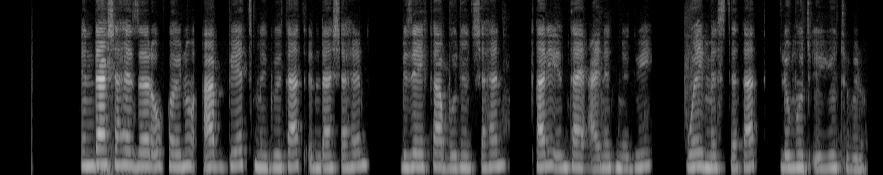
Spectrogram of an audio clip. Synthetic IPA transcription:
ʔɨnd̪aʃaɦɨzɐɾʔukʰo̞jnuʔaβbe̞t̪mɨɡβɨt̪ʰat̪ɨnd̪aʃaɦɨn | bɨzejkʰabud̪ɨnʃaɦɨn | kʰaliɨnt̪ʰajʕajnɐt̪mɨɡβi | wɔjmɐst̪ʰət̪ʰat̪ | lɨmud̪ʔɨjːut̪ʰɨβɨlu

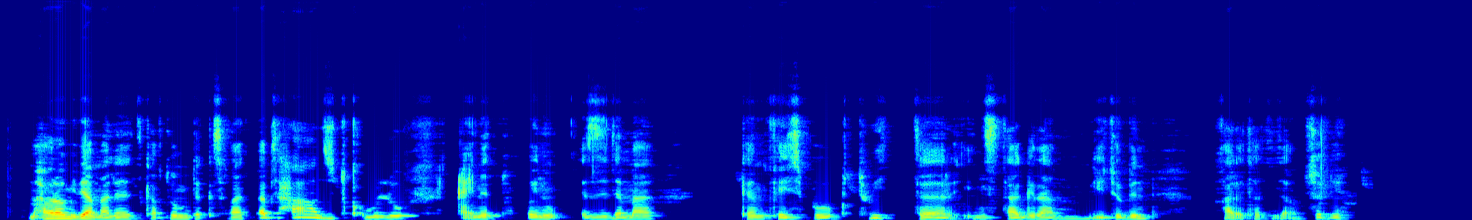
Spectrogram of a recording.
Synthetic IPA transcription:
maħbɐɾawimid̪ijamalɐt̪kʰaβt̪ʰo̞md̪ɐkʼːɨ̥sɐβat̪̚babɨzaħazɨt̪ʰɨ̥kʰʼmɨlːuʕa̰jnɐt̪kʰo̞jnuʔɨzid̪ɨmːa | kʰɐmfejsbukt̪ʰwit̪ʰɐɾḭnst̪ʰaɡɾamjṵt̪ʰubɨn | kʰa̰lʔɐ̰t̪ʰat̪za̰sʼɨlːju

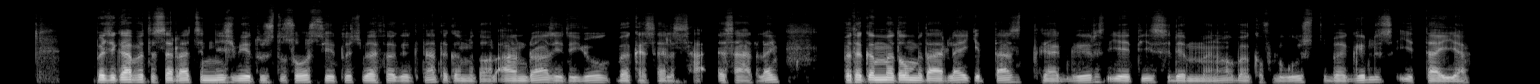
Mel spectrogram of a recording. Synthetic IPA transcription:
b̥əd͡ʒɨkʼabət̪ʰəsərːat͡ʃt̪ʰɨnːɨʃbe̞t̪wʊst̪ʼso̞st̪se̞t̪ʰo̞t͡ʃːbəfəɡəɡt̪ʰat̪ʰəkʼəmːɨt̪ʼəwalʔand̪wasɛt̪ʰɨjːobəkʰəsəlɨsat̪laj | b̥ət̪ʰəkʼəmːət̪ʼəwmɨt̪ʼaɾlajkʼɪt̪ʼːas̬ɨt̪ʰːɨɡaɡɨɾjɛt̪ʼisɨd̪əmːɨnəwbəkʰɨfluwʊst̪ʼbəɡɨlsʼjɪt̪ʰːajːa

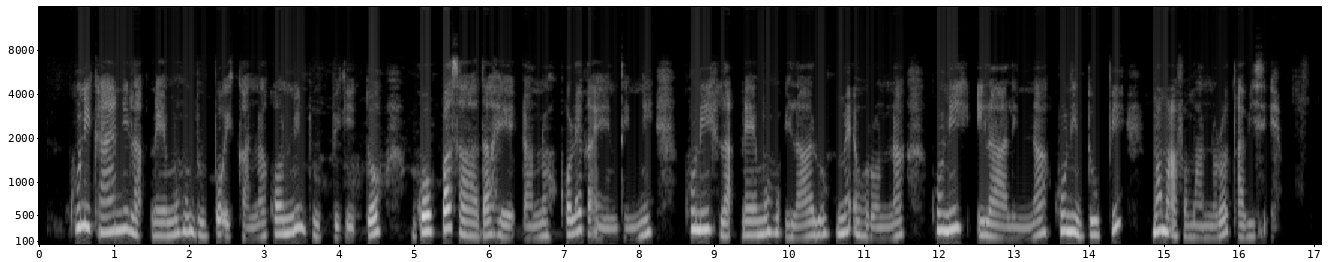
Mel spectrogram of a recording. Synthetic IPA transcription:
kʊnɪkɐːnːɪlɐʔne̞ːmːɔɦʊd̪ʊbːɔʔɪkːɐnːɐkɔnːɪd̪uːbːɪɡiːd̪̥ːɔɡɔbːɐsaːd̪ɐɦe̞ːɗːɐnːɔkʼɔlɛkɐ̰ʔeːnt̪ɪnːɪkʊnɪlɐʔne̞ːmɔɦʊʔɪlaːlʊmɛʔɛhɔɾɔnːɐkʊnɪɪlaːlɪnːɐkʊnɪd̪ubːɪ | mɐmɐ̰ʔɐfɐmɐnːɔɾɔt̪ʼɐbɪsɪʔɛ

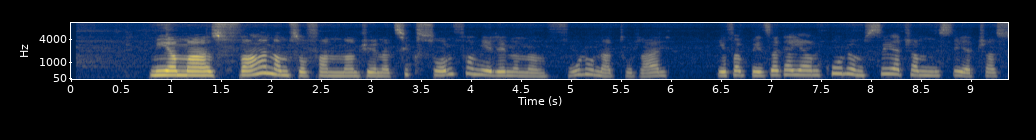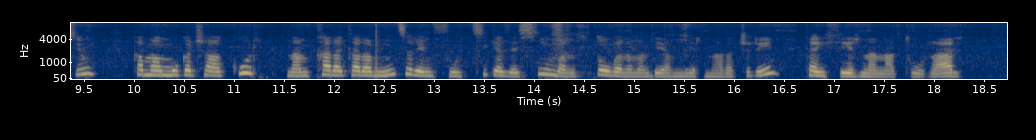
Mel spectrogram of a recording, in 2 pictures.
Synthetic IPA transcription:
miamazuvanamizofanunaɳɖ͡ʐeanat͡sikʲi̥z̥onufameɾenanəniv̥ulunat̪uɾali̥ | efəb̥et͡sakaianikuɾumiseaʈ͡ʂaminiseɦaʈ͡ʂasiw | kamamukaʈ͡ʂaːkuɾi̥ | namikaɾakaɾəmint͡siɾeniv̥ulut͡sikʲəzajsimbənifi̥t̪ovanəmand̪eamineɾinaɾaʈ͡ʂireni̥ | kaiv̥eɾinənat̪uɾali̥

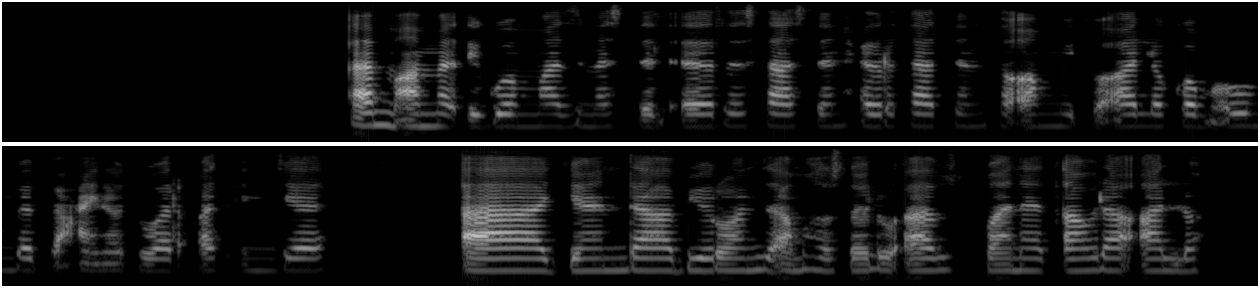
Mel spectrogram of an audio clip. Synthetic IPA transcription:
ʔaβmʔa̰mɐt̪ʼiɡomːazɨmɐsɨlʔɨɾɨsasɨnħɨβɾɨt̪ʰat̪ʰɨnt̪ʰɐχʼɐmːit̪ʼṵʔalːokʰɐmʔuwunbɐbɨ̰ʕa̰jnɐt̪wɔɾqʼɐt̪ʔɨnd͡ʒe | ʔad͡ʒend̪abiɾo̞nzɨʔa̰mɐhɐsɐluʔaβzɨxo̞nɐt̪ʼawd̪aʔalːo̞

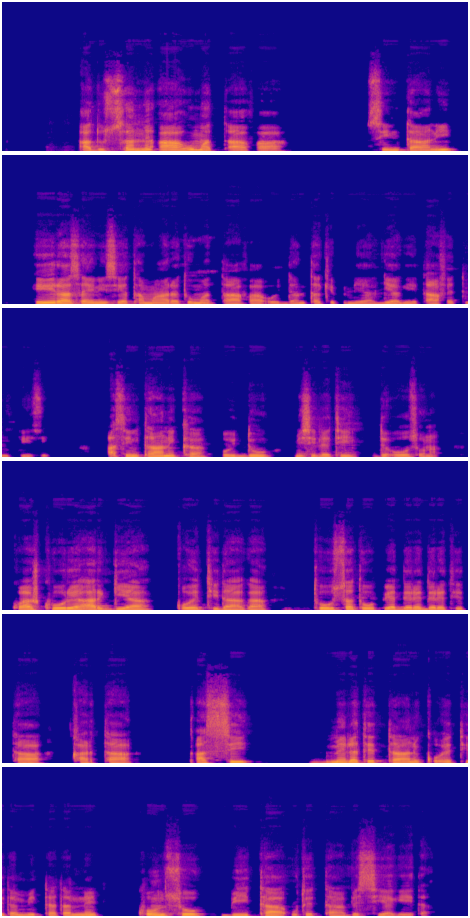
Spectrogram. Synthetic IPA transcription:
ʔɐd̪ʊsːɐnːɛʔaːhʊmɐt̪ʼːaːfaː | sɪnt̪ːaːnɪ | heːɾasɐjnɪsɪjɐt̪ʰɐmaːɾɛt̪ʊmɐt̪ʼːaːfaːʔɔjd̪ːɐnt̪ːɐkɪpɪlɪjaːɡɪjaːɡe̞ːt̪ʼaːfɛt̪ːɪʊt̪ːiːsɪ | ʔɐsɪnt̪ːaːnɪkʰːɐɔjd̪ːʊ | mɪsɪlɛt̪ɪ | d̪ɛʔo̞ːsɔnɐ | kwaːʃkʰo̞ːɾɪjahɐɾɡɪjaː | kʼɔhɛt̪ʰːɪd̪aːɡa | t̪ʰo̞ːsːɐt̪o̞ːpʼːɪjɐd̪ɛɾɛd̪ɛɾɛt̪ʰɛt̪ʰːaː | kʰɐɾt̪ʰːaː | kʼɐsːɪ | mɛlɐt̪ɛt̪ʰːaːnkʼɔhɛt̪ːɪd̪ɐmɪt̪ːɐt̪ɐnːɛ | kʰɔnsɔ | biːt̪ʰːaːʔʊt̪ɛt̪ʰːaːbɛsːɪjaɡe̞ːt̪ɐ

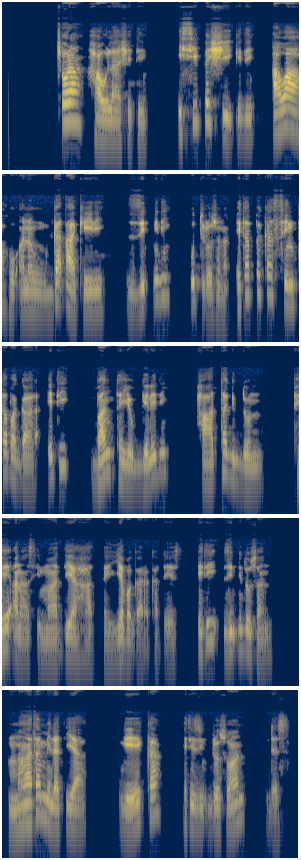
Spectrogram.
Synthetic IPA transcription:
t͡ʃʼɔɾɐhɐwlaːʃɛt̪ɪ | ɪsːɪpːɛʃiːkʼːɪd̪ɪ | ɐwaːhʊʔɐnɐwɡɐt̪ʼaːkeːd̪ɪ | zɪnːɪd̪ɪ | ʊt̪ːɪd̪ɔs̬ɔnɐɛt̪ɐpːɛkːɐsɪnt̪ːɐbɐɡːaːɾɐ̰ɛt̪ɪ | bɐnt̪ːɐjːɔɡɛlɪd̪ɪ | haːt̪ːɐɡɪd̪ːɔn | pʰe̞ːʔɐ̰naːsɪ̰maːd̪ːɪjaːɦaːt̪ːɐjɐbɐɡːa̰ːɾɐ̰kːɐd̪ɛeːs | ɛt̪ɪzɪnːɪd̪ɔsɐn | maːt̪ɐmɛlɐt̪ɪjaː | ɡjeːkːɐ | ɛt̪ɪzɪnːɪd̪ɔsɔwan | d̪ɛs

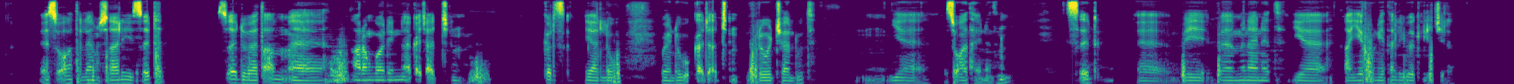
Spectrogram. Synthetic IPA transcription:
ʔɨsʼɨ̰wʔat̪ləmɨsale̞sʼɨd̪ | sʼɨd̪bət̪ʼa̰m | aɾəŋɡʷad̪inːakʼət͡ʃʼa̰t͡ʃʼːɪn | kʼɨɾsʼ | jalːəhwɔjɪmd̪əɡmo̞̰kʼə̰t͡ʃʼa̰t͡ʃʼːɪnfɨɾewo̞t͡ʃːjalːut̪ | jɛɨsʼɨwʔat̪ʰajnə̰t̪nəw | sʼɨd̪ | bbəmɨnajnət̪jɛajɛɾhune̞t̪ʰaliβəkʼjɪt͡ʃɪlal

